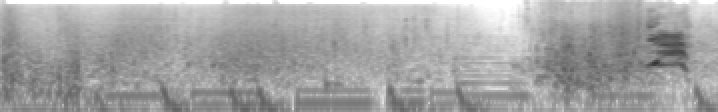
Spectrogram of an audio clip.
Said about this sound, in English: I will swim across the pond! They sank. No problem! I'll save you, Kapow!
